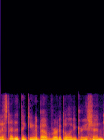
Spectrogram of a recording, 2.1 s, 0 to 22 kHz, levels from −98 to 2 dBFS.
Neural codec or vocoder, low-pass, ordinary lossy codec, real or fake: codec, 44.1 kHz, 2.6 kbps, SNAC; 7.2 kHz; AAC, 48 kbps; fake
